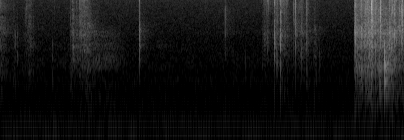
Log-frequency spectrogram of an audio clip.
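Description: A clear plastic parts bag and its cardboard box being handled, making faint crinkling and rustling with a few small clicks, louder near the end.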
